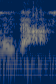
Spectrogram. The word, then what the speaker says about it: Lugoff: He used to live over in Melbourne, but once I started working with Hacksaw, he was living up in I think it's pronounced Lugoff, like Lugoff, South Carolina.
